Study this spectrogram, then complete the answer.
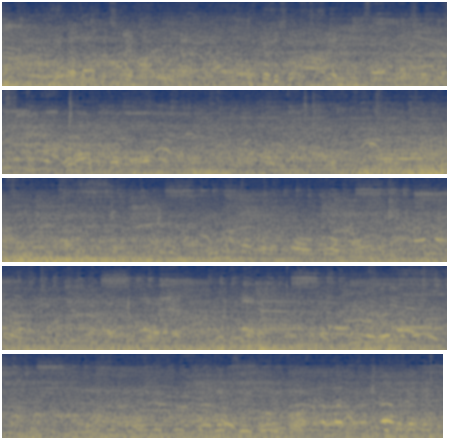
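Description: Young boys shout to each other across an open field.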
